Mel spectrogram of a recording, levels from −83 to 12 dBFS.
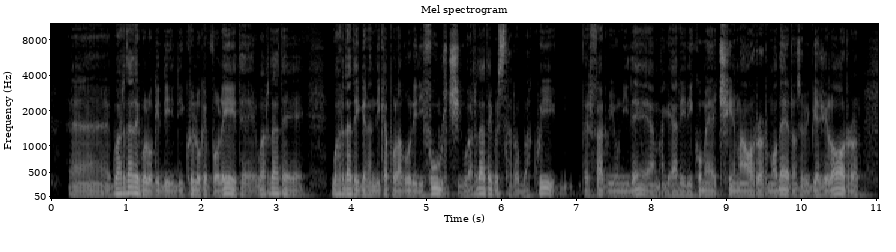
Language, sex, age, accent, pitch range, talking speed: Italian, male, 40-59, native, 75-95 Hz, 185 wpm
